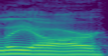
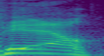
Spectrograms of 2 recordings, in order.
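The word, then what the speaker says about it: Jean-Pierre: Did I pronounce the last name wrong? Pre. Oh, I'm so sorry. Go ahead. It's not Lear.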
